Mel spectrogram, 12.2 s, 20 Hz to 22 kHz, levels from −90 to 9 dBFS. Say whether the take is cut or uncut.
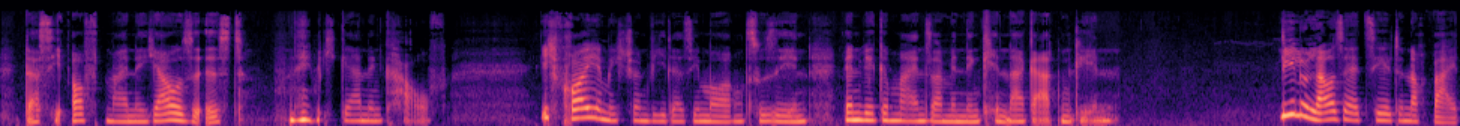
uncut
